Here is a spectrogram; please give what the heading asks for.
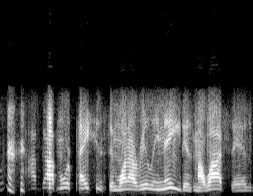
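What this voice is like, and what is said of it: Eastern Kentucky Southern accent. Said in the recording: “I love your accent, by the way... Is it Kentucky?... Eastern Kentucky, Southeastern.”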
